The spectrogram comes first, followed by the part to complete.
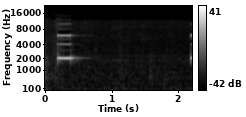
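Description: Hospital heart monitor beeping: one short, high electronic beep about a fifth of a second in, part of a slow, even beep repeating roughly every two seconds.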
